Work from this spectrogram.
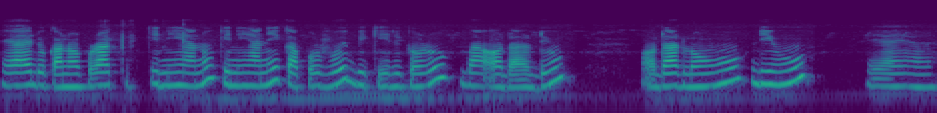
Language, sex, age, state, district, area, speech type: Assamese, female, 30-45, Assam, Golaghat, urban, spontaneous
